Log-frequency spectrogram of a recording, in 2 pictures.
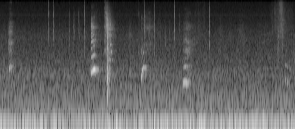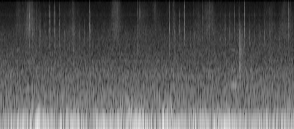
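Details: Staged sneezing in an acted skit by a performer in a fursuit: several short, sharp sneeze-like bursts over faint room noise.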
